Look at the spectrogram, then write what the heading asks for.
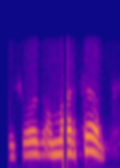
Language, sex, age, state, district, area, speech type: Kashmiri, male, 18-30, Jammu and Kashmir, Srinagar, urban, conversation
